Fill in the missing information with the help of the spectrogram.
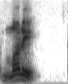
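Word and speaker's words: Moray: And the reason why Angus and I get on so well is because Angus used to represent Murray, as you thankfully pronounced correctly in the podcast.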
